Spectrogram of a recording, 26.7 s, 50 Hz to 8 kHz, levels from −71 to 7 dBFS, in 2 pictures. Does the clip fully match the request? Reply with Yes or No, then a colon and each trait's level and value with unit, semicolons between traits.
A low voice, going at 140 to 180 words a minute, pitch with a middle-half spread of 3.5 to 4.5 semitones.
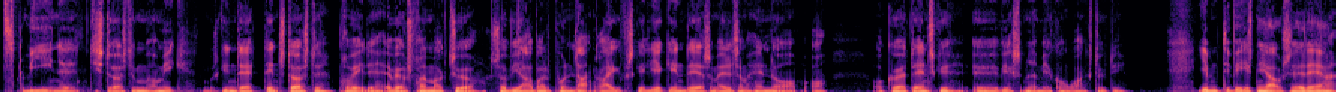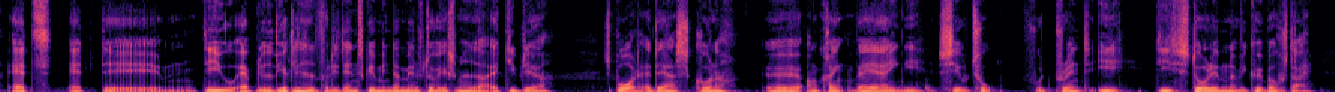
Yes: very low, 90 Hz; average, 175 wpm; average, 4.0 semitones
